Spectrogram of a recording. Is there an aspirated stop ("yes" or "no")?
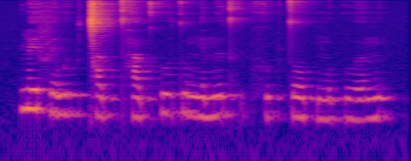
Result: yes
